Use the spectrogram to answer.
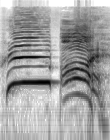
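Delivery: high loud whew; excited whoop. Real, not acted. Collector celebrating his pull, high and loud. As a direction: let the breath out in a thrilled holler. Celebrating another hit card.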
